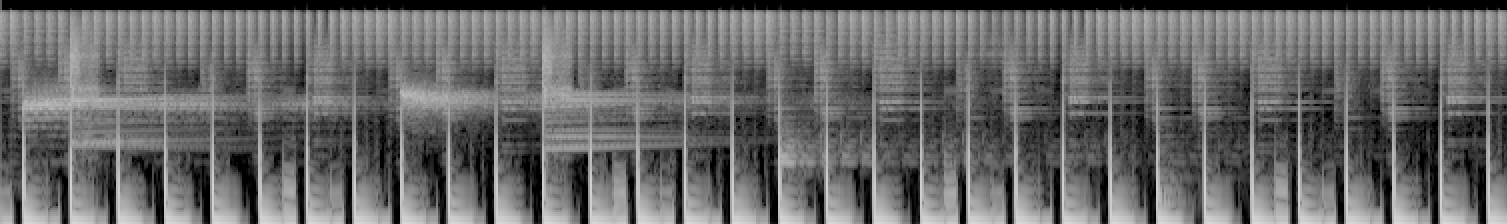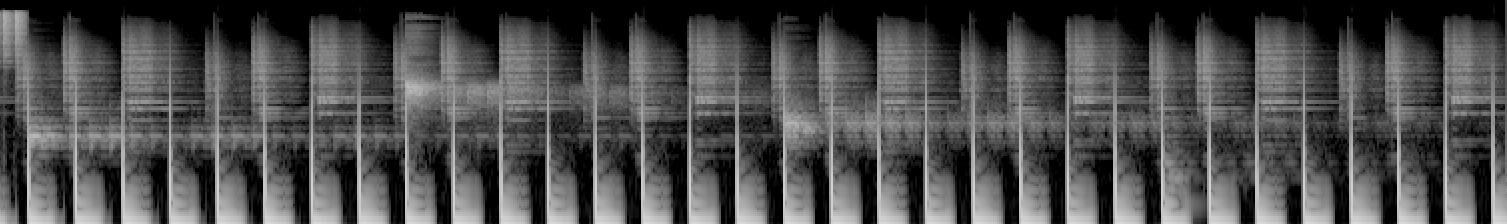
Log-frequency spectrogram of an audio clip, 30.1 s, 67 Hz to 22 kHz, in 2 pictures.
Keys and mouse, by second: 3.6-8.4 middle drag, 5.6 Tab, 10.5 Tab, 11.4-13.7 middle drag, 13.9-15.7 middle drag, 17.2 alt+w, 20.9 f, 21.4-23.3 drag, 23.1-25.4 middle drag, 26.7 alt+w.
